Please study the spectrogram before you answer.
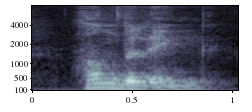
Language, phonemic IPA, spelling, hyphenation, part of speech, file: Dutch, /ˈhɑndəlɪŋ/, handeling, han‧de‧ling, noun, Nl-handeling.ogg
- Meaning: act, action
